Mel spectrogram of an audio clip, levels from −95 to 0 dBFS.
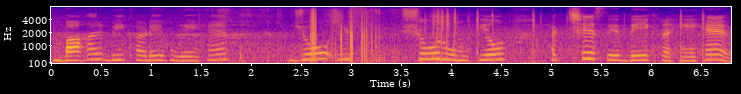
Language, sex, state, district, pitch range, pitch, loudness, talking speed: Hindi, female, Punjab, Fazilka, 230-280 Hz, 250 Hz, -22 LUFS, 125 wpm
